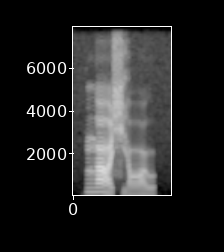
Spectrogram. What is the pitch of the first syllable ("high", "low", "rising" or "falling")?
falling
